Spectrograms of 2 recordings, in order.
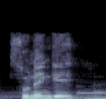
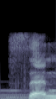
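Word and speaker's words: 三: Apple and for Nepal इसको बोलेंगे सन ठीक है सेंड नहीं बोलना इसको सन बोला जाएगा जो हमारा सूर्य वाला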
